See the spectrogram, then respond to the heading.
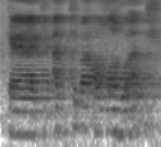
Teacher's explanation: Tidak pakai angin karena sifatnya tidak ada angin di dalam huruf qaf kecuali kaf.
